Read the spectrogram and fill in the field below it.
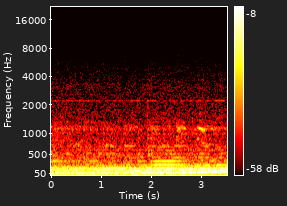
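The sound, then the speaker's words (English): A bus passes outside a house, where a bus stop is directly outside, with a steady low engine rumble that swells and grows throatier toward the end, heard alone without any talking. “I'm going to start over because that bus was very loud on my end.”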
